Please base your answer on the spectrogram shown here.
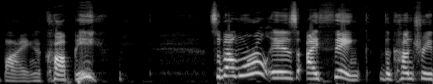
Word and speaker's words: Balmoral: Bearing in mind that I listened to this as an audio book, I could be mispronouncing this, but I think it's Balmoral, like Balmoral Castle in Scotland.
